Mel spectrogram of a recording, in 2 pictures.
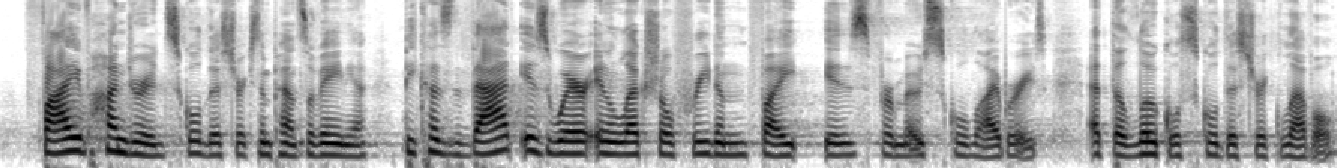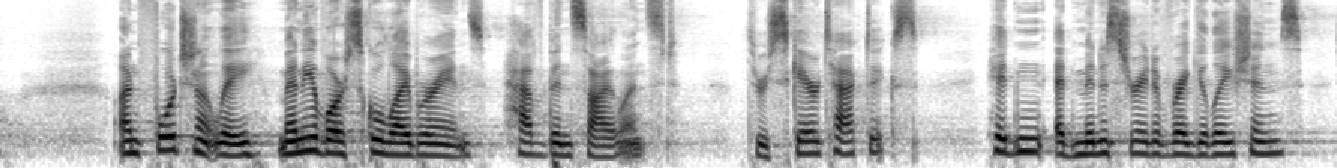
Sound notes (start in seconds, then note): none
